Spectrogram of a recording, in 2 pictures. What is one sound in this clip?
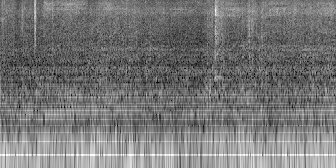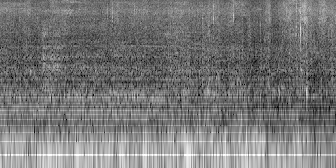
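A vehicle engine rumbles low and steady while driving slowly.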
